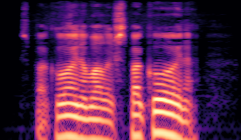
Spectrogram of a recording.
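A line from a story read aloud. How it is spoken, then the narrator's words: Muttered. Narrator (Russian): пробормотал Гусев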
